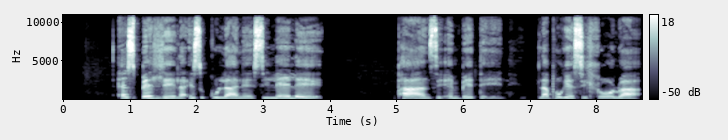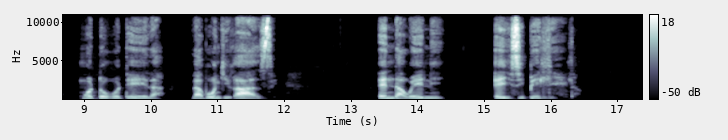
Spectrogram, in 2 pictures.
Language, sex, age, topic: North Ndebele, male, 36-49, health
